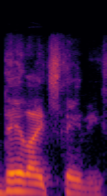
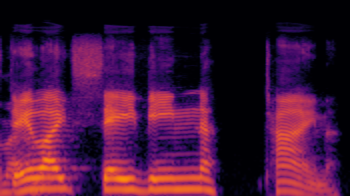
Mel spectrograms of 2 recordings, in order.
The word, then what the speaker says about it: daylight saving time: You were saying it plurally again. It's daylight saving time.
